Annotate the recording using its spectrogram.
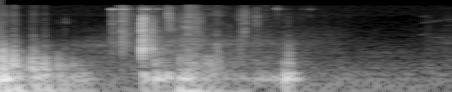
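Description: Small metal costume jewelry clinking and jangling as it is handled, starting with a sharp clack and followed by a few lighter clinks and rustles over the next second and a half.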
